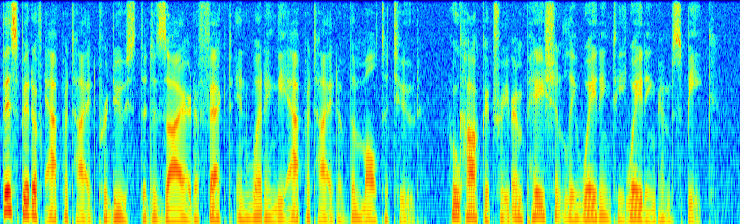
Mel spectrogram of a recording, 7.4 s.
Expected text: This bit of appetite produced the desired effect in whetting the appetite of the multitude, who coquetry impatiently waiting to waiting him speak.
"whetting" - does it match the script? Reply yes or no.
yes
